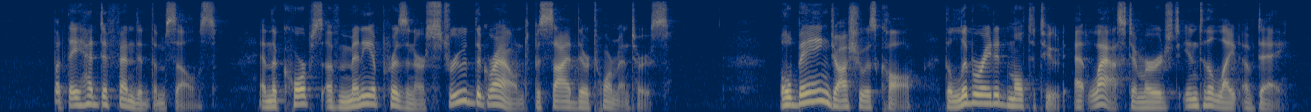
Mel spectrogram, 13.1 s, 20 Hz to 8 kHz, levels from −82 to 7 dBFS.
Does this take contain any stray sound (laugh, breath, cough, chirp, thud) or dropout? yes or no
no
